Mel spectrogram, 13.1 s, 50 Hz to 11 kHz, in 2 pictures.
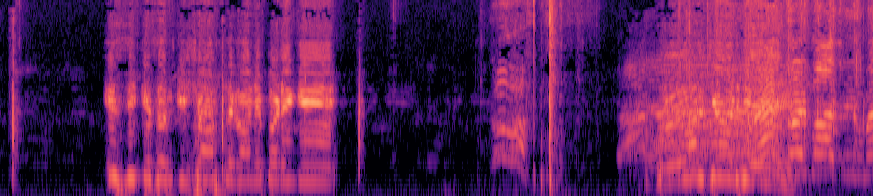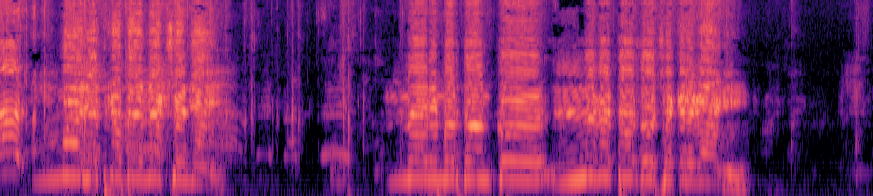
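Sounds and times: cricket bat hitting ball: 4.0 - 4.3
men calling out: 4.6 - 6.2.

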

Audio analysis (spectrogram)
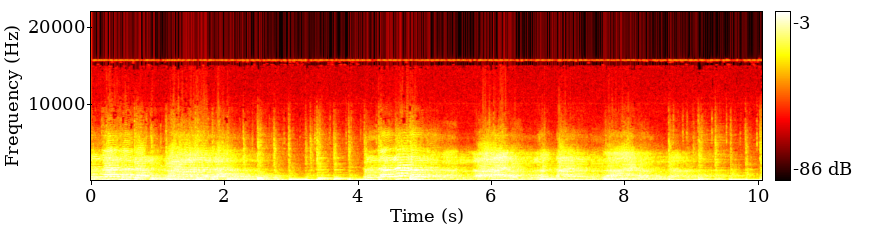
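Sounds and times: choir singing harmonies: 0.0 - 3.2, 4.0 - 10.0
big-band backing: 0.0 - 10.0.

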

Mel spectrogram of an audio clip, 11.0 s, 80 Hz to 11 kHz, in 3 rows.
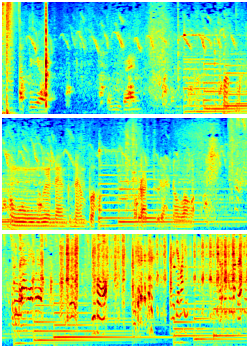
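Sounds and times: chicken clucking: 0.3 - 4.6, 6.7 - 11.0
slow sustained music notes: 2.7 - 7.5
beat music: 6.6 - 11.0.

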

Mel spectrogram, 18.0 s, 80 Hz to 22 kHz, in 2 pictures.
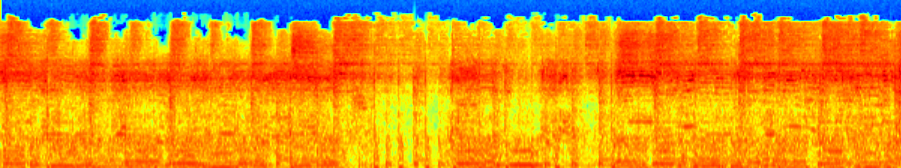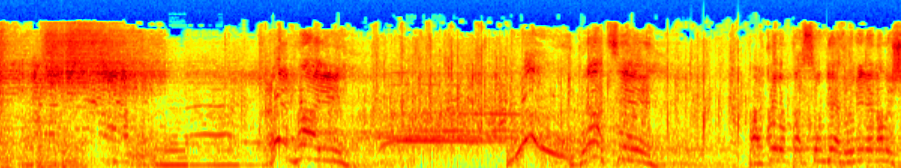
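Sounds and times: rock band playing: 0.0 - 12.6.

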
